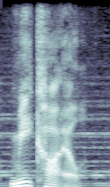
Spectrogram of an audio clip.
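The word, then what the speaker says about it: מיכאל: It is found in the 4 ancient Hebrew syllables of his name, Mikael.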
